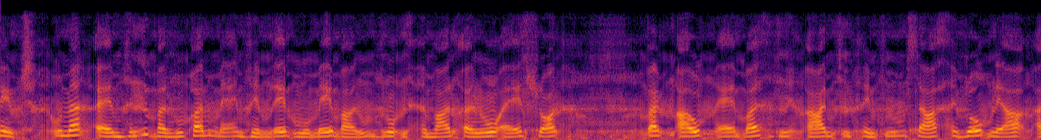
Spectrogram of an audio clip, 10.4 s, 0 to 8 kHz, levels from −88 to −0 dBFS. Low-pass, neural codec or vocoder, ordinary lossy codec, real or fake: 7.2 kHz; autoencoder, 22.05 kHz, a latent of 192 numbers a frame, VITS, trained on many speakers; none; fake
